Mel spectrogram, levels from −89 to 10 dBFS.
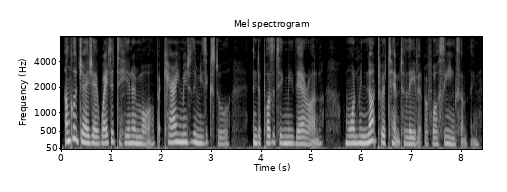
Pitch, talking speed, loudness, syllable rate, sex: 190 Hz, 215 wpm, -21 LUFS, 6.2 syllables/s, female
